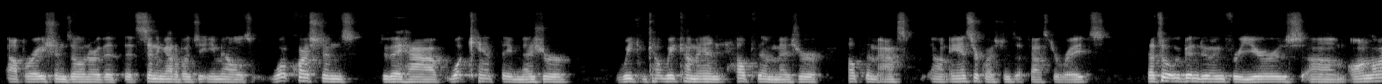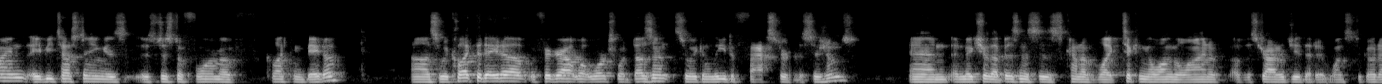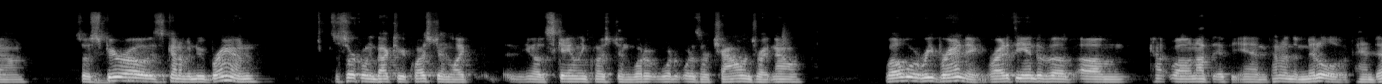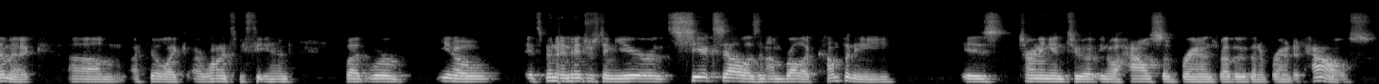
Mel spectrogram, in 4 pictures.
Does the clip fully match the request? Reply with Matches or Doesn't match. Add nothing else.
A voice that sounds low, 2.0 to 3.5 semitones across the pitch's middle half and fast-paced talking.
Matches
